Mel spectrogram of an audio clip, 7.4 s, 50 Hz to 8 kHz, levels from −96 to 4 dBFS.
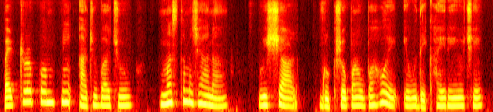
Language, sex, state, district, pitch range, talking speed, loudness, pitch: Gujarati, female, Gujarat, Valsad, 165-215 Hz, 120 wpm, -14 LUFS, 175 Hz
